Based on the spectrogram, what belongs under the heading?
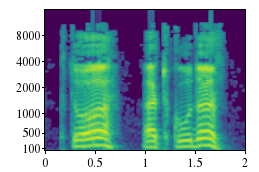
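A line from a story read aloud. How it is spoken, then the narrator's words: Grunt, deep bass voice. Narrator (Russian): хмыкнул и пробасил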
